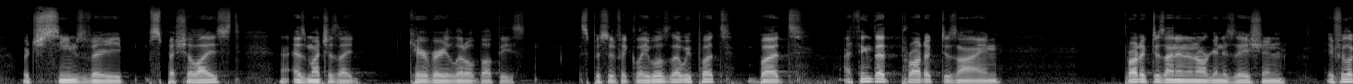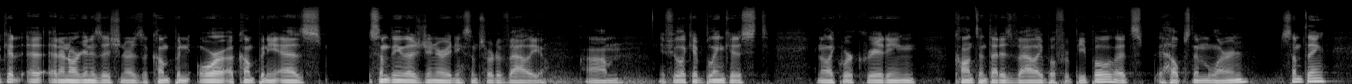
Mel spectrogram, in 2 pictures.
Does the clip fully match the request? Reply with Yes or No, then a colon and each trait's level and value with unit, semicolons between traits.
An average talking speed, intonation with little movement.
Yes: average, 160 wpm; narrow, 2.2 semitones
